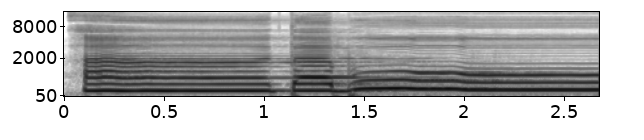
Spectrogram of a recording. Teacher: Maka ba dipanjangkan boleh empat, boleh lima harakat. Jadi hati-hati jangan terkecoh walaupun hamzahnya ditulis dalam bentuk alif ya yang biasanya mad jaiz. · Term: mad wajib muttasil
